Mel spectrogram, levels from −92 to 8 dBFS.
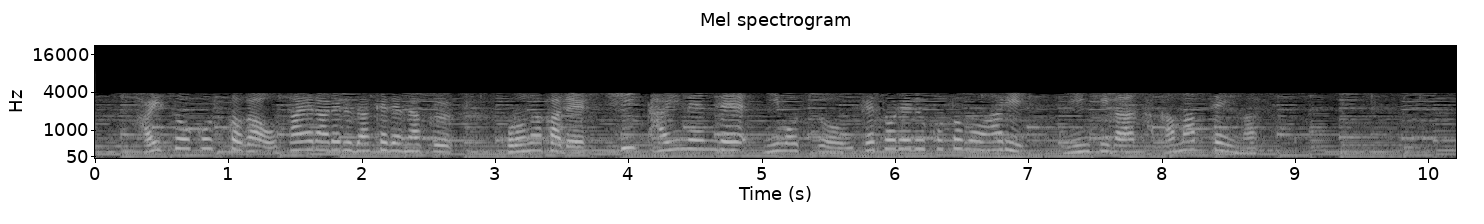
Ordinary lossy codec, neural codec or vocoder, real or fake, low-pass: AAC, 16 kbps; none; real; 7.2 kHz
